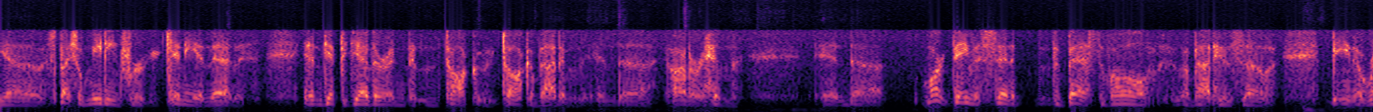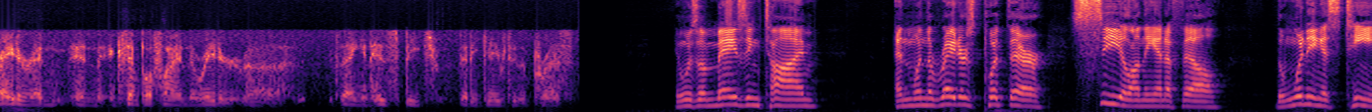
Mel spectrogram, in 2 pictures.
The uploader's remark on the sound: Raider Nation "Boneline" Call-in Segment.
